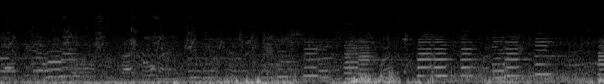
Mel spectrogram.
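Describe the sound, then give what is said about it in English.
A trumpet plays sustained, wavering notes outdoors in a park in Barcelona, over a steady wash of crowd murmur and wind, with the horn phrases growing clearer toward the end. “Parks welcomed trumpets.”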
